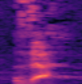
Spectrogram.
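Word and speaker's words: ظ: berikut ro R selanjutnya huruf Za diucapkan dengan cara ujung lidah kita berada di antara dua gigi seri bagian atas dan bagian bawah menyerupai dengan pengucapan huruf z di dalam huruf latin tetapi ingat huruf Za bersifat aljahr artinya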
